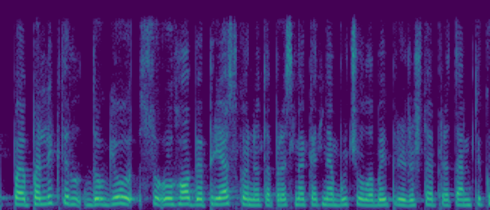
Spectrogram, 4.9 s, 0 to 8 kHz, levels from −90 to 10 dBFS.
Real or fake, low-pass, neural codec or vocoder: fake; 7.2 kHz; vocoder, 44.1 kHz, 128 mel bands, Pupu-Vocoder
